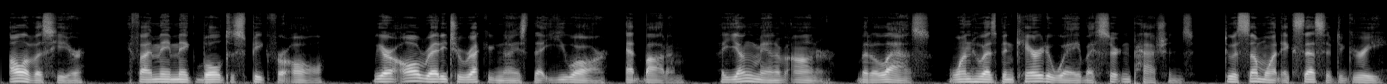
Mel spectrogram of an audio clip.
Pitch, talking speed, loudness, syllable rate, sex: 100 Hz, 195 wpm, -19 LUFS, 5.6 syllables/s, male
